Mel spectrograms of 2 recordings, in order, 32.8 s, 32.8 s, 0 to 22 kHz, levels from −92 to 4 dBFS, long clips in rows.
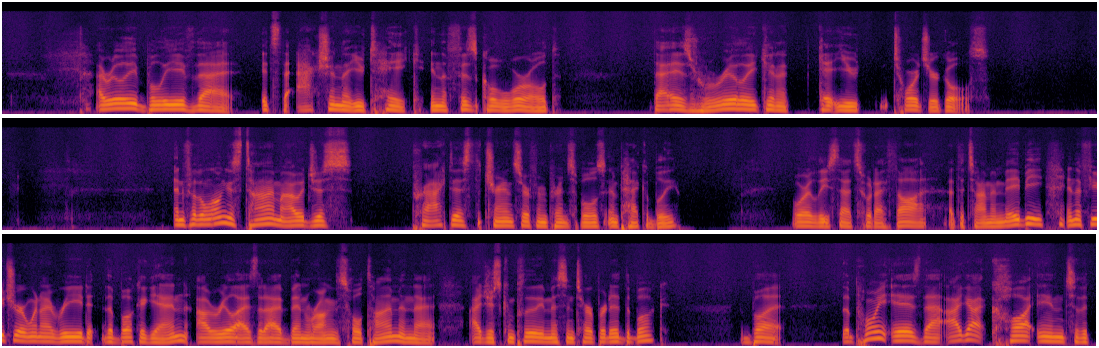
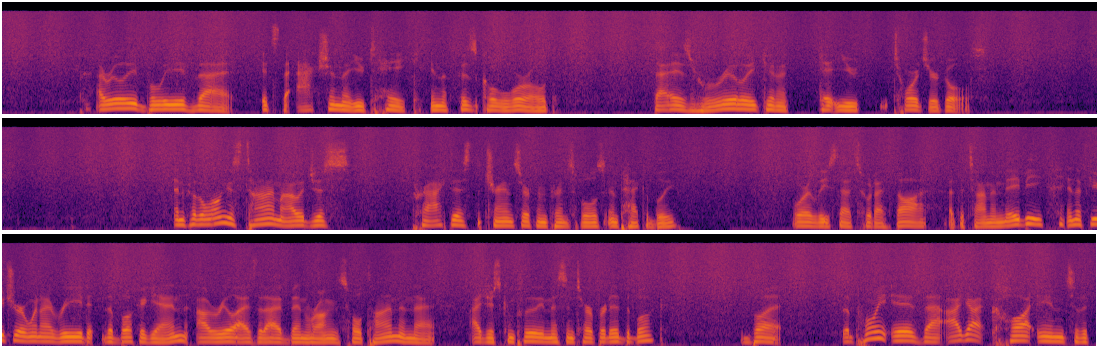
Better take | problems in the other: first | hiss; loud; throughout; 5 dB below the speech; faint in the first

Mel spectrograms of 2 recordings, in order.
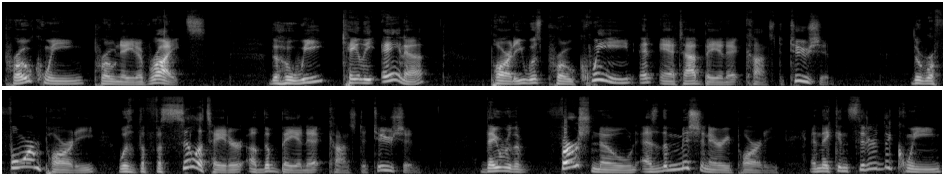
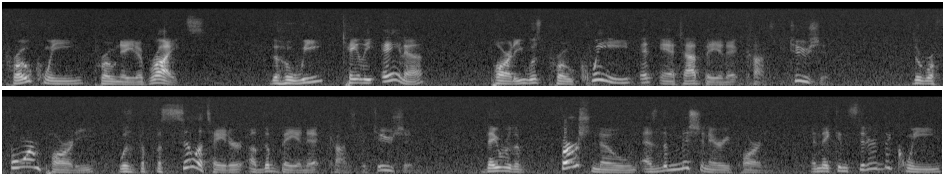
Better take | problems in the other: first | hiss; noticeable; throughout; 10 dB below the speech

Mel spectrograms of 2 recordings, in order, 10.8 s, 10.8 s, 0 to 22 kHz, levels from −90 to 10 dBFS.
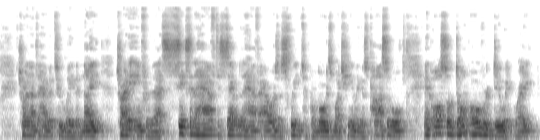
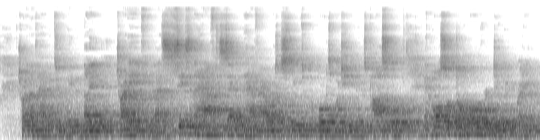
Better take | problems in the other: first | room echo; strong; dies away in 2.4 s; slight in the first // off-mic speech; far; far in the first

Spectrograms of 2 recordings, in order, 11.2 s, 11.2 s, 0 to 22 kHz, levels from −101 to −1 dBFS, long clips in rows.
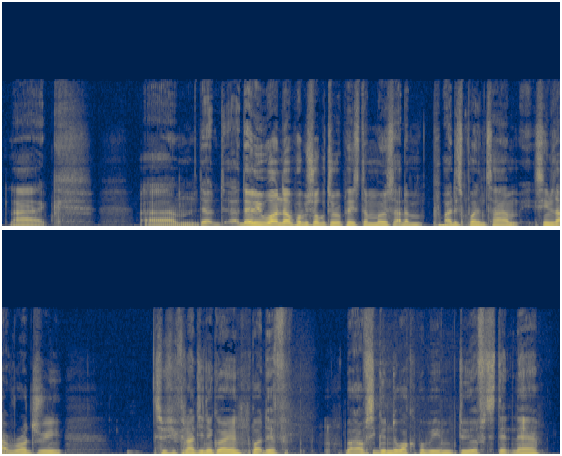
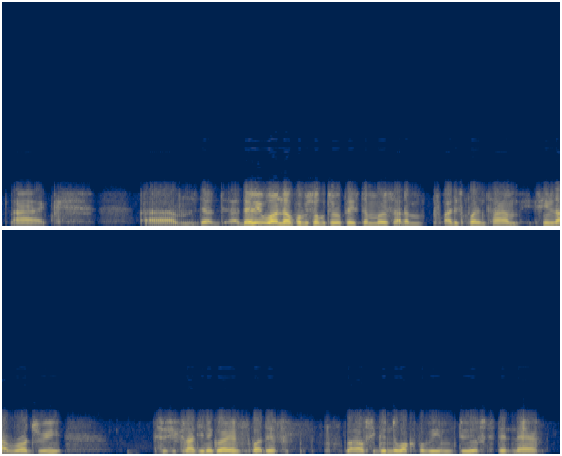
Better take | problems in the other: first | phone-call audio

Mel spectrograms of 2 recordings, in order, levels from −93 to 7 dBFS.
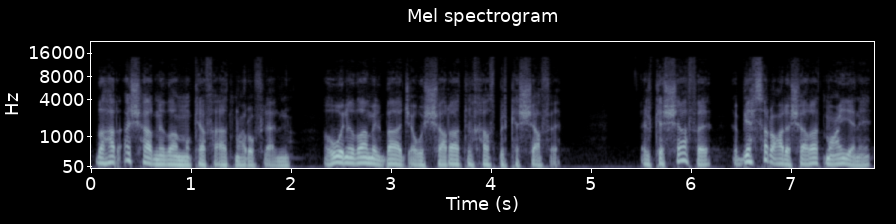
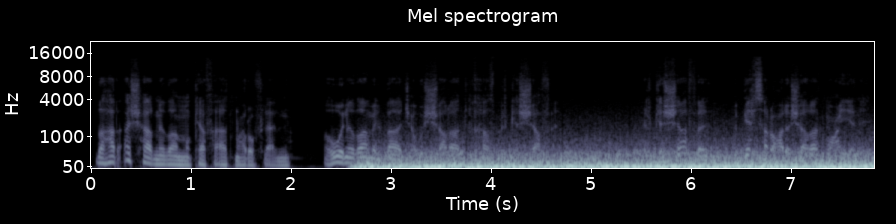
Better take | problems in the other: first | wind noise on the microphone; heavy; from 2.5 s on; 3 dB above the speech

